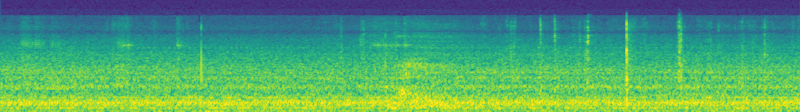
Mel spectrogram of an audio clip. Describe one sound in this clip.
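Playing cards slide and tap against each other as they are shuffled.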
